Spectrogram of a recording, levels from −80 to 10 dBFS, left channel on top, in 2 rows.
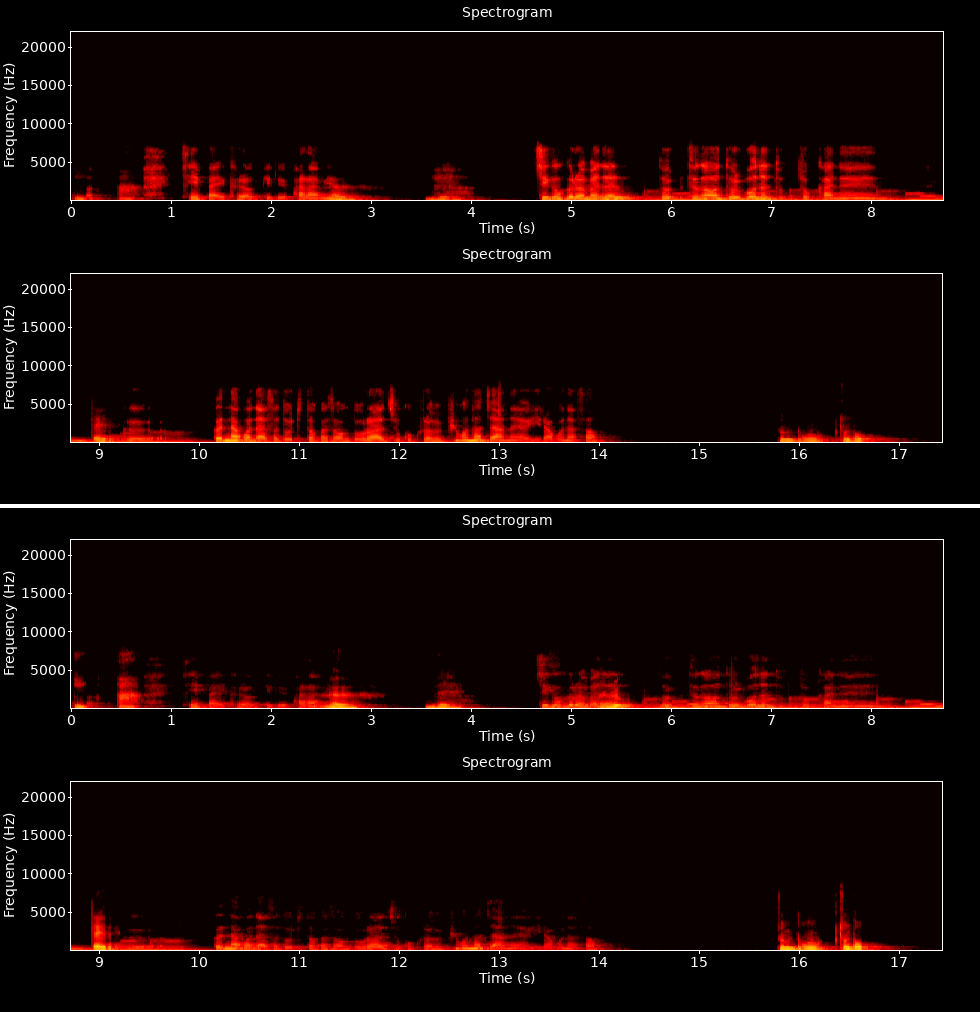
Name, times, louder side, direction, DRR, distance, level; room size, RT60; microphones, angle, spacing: voice 1, 0.7-2.9 3.6-4.0 4.6-5.6 5.9-8.2 9.3-9.5 10.1-14.0, left 5 dB, 60° left, 0.5 m, -35 dB
voice 2, 2.5-2.9 3.5-3.9 5.3-5.6 5.9-6.0 8.9-9.1 15.8-16.6, right 7 dB, 85° right, 0.3 m, -28 dB
sound 1, 4.8-9.9, equal, 60° right, 1.3 m, -41 dB
9.3 x 5.4 x 5.1 m
head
